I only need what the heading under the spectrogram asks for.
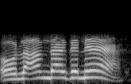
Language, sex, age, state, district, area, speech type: Manipuri, female, 60+, Manipur, Imphal East, rural, conversation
